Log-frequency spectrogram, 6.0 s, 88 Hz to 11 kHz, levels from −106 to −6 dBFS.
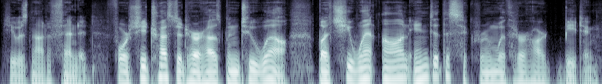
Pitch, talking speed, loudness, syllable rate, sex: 90 Hz, 230 wpm, -20 LUFS, 5.4 syllables/s, male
